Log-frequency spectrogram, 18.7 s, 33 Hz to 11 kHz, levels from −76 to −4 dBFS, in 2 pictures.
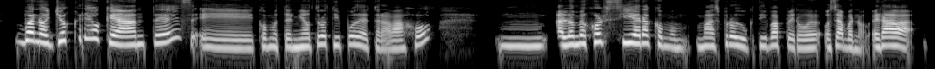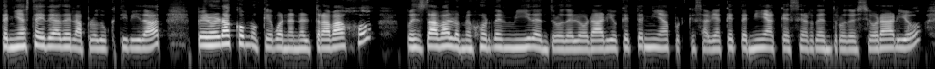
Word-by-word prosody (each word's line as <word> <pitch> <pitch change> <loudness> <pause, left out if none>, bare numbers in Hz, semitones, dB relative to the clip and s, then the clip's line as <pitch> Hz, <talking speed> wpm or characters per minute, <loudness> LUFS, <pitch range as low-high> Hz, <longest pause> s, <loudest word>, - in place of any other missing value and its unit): Bueno, 330 -2 +7
yo 340 +7 +3
creo 430 +3 -1
que 290 -4 +6
antes, 275 +6 +6 0.3
eh, 195 -3 -3
como 220 -1 -4
tenía 215 +2 -1
otro 270 +4 -1
tipo 255 +1 -4
de 235 -5 0
trabajo, 200 - -2 0.7
mm, 230 -1 -4
a 260 - +7
lo 265 +1 +4
mejor 285 +4 +3
sí 305 0 +1
era 295 0 +6
como 215 -8 -5
más 230 0 -2
productiva, 240 -1 -1
pero, 200 -5 -3
eh, 200 - -2
o 210 - -4
sea, 230 +2 +2
bueno, 200 -5 -4
era 240 +2 +6 0.2
tenía 225 0 0
esta 230 +3 -2
idea 225 -2 0
de 215 0 -2
la 190 -2 -1
productividad, 195 +3 -3 0.3
pero 245 0 +3
era 275 +2 +6
como 270 -5 -1
que, 210 - -6
bueno, 200 -2 -3
en 190 - -6
el 190 -2 -4
trabajo, 220 - +1 0.4
pues, 205 -2 -3
daba 225 +2 +4
lo 210 -2 -1
mejor 190 +2 -5
de 215 -1 -4
mí 200 +1 -4
dentro 180 -4 -5
del 180 0 -5
horario 185 +1 -3
que 205 +2 -9
tenía 210 -1 -6
porque 185 -1 -17
sabía 180 0 -7
que 205 +3 -9
tenía 195 +1 -4
que 190 0 -9
ser 185 0 -10
dentro 185 -1 -8
de 175 - -6
ese 175 +2 -11
horario 205 - -3
215 Hz, 200 wpm, -21 LUFS, 195-245 Hz, 0.7 s, Bueno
